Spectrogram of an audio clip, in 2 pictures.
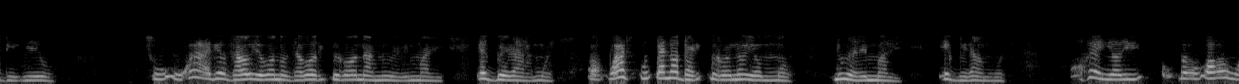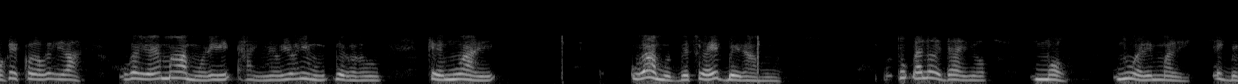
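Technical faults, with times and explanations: Throughout, GSM full-rate codec: the speech went through the original GSM phone codec, which rebuilds the vocal tract from a sparse pulse excitation, consistent with a 13 kbps rate. Nothing survives above 3.8 kHz, leaving the speech dull, with a plainly audible buzzy, gravelly roughness.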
